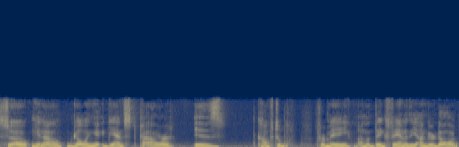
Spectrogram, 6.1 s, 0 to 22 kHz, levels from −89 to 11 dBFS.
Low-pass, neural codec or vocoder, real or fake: 7.2 kHz; autoencoder, 48 kHz, 32 numbers a frame, DAC-VAE, trained on Japanese speech; fake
